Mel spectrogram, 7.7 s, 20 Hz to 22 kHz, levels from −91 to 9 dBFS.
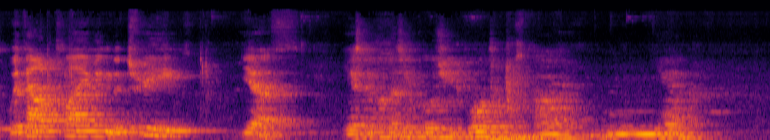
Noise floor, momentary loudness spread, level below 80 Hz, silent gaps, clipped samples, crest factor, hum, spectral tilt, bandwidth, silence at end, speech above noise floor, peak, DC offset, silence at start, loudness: -49 dBFS; 13 LU; -36 dBFS; none; under 0.1%; 18 dB; none; -7.5 dB/octave; 14 kHz; 0.5 s; 29 dB; -2 dBFS; under 0.1%; 0 s; -21 LUFS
